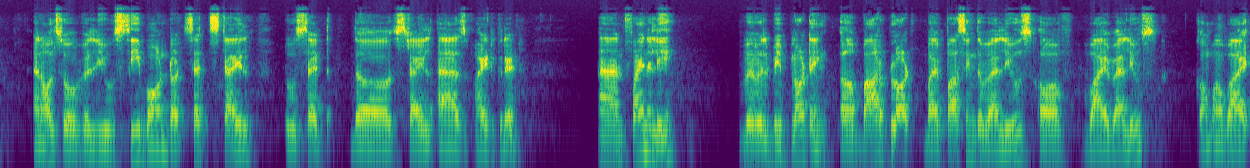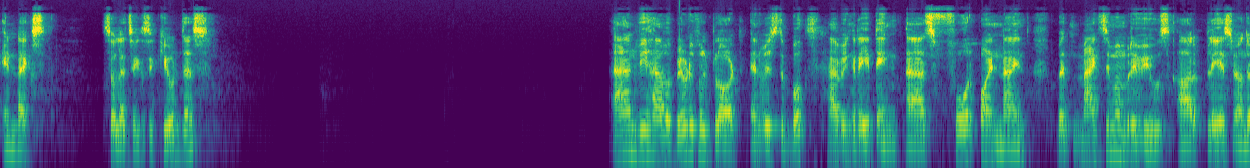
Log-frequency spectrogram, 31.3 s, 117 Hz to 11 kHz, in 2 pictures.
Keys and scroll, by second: 17.4 shift+Return.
